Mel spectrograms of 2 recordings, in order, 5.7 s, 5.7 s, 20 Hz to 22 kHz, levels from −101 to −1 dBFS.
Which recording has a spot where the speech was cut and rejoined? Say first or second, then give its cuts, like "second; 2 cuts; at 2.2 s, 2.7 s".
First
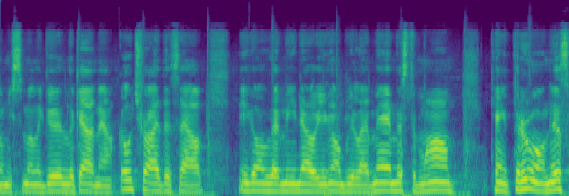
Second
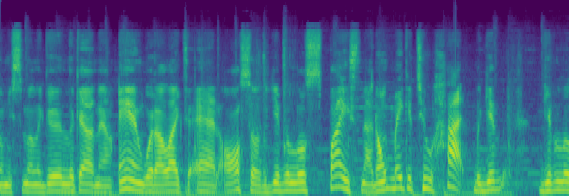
first; 1 cut; at 1.1 s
